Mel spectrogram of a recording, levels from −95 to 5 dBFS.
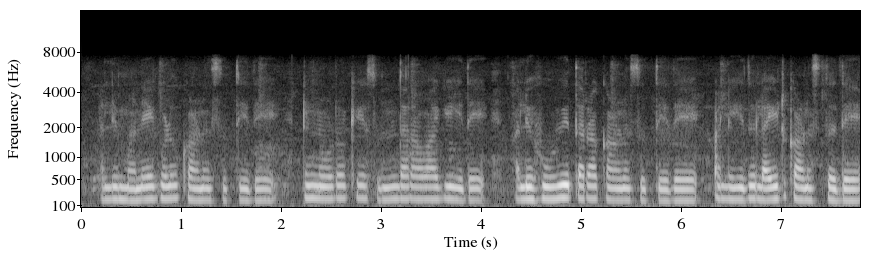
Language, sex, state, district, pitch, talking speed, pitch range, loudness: Kannada, female, Karnataka, Bellary, 180 Hz, 140 wpm, 175-190 Hz, -17 LUFS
